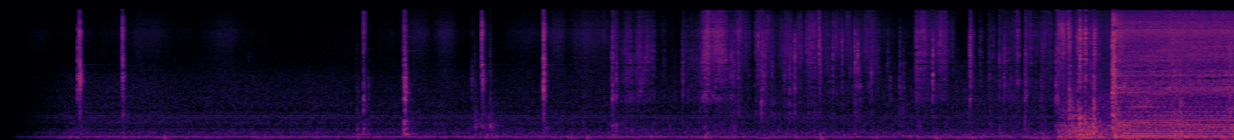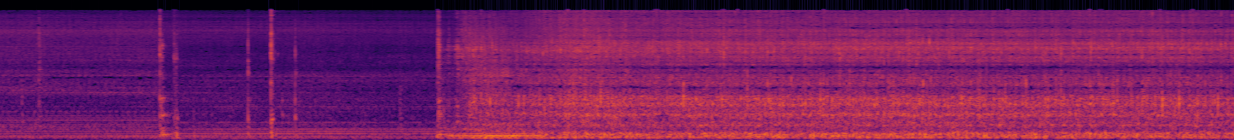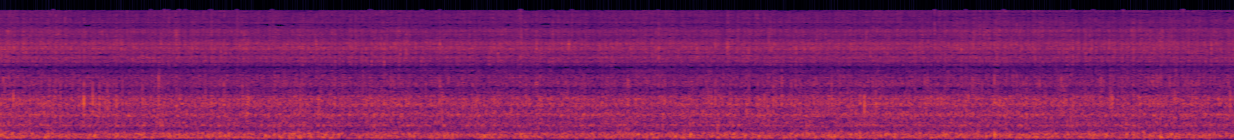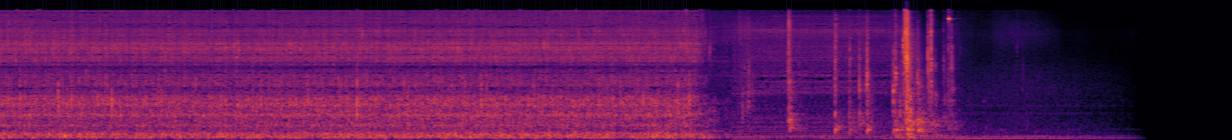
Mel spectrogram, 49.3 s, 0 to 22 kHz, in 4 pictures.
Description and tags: Tankkaus, bensamittari / Fuel dispenser, refilling the tank at a petrol station, cash machine, a close sound
Bensa-automaatti huoltoasemalla, seteliautomaatti. Tankin täyttö, suutin telineeseen. Lähiääni.
Paikka/Place: Suomi / Finland / Nummela
Aika/Date: 10.02 1993
Yleisradio, Refuel, Autoilu, Tankki, Auto, Finnish-Broadcasting-Company, Petrol-tank, Gas, Refuelling, Polttoaine, Bensa, Finland, Tehosteet, Yle, Tankkaus, Refill, Bensiini, Field-Recording, Petrol, Gas-station, Suomi, Huoltoasema, Soundfx, Fuel, Car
